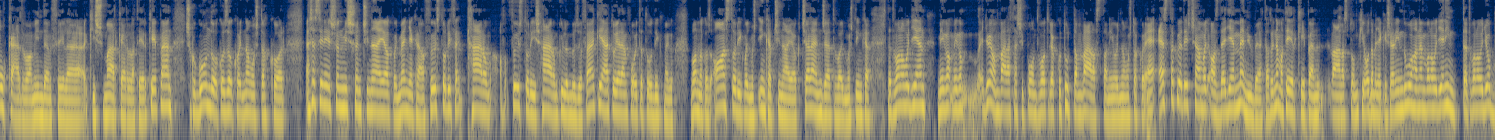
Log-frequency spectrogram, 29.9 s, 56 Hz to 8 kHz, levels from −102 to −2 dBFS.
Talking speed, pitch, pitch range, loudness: 180 wpm, 150 Hz, 130-170 Hz, -18 LUFS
